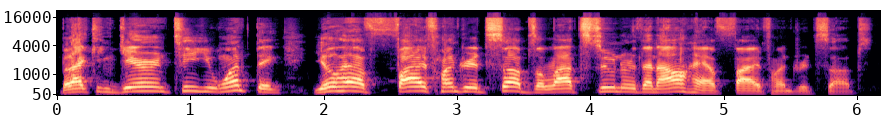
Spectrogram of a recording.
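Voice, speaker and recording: A man's voice: a little high, lively intonation, measured pace, a little mellow, no room sound, studio quality. A man hosting a casual late-night live stream, rambling and restarting his sentences as he talks into a headset. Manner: rambling, repeats words and restarts often. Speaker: host.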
